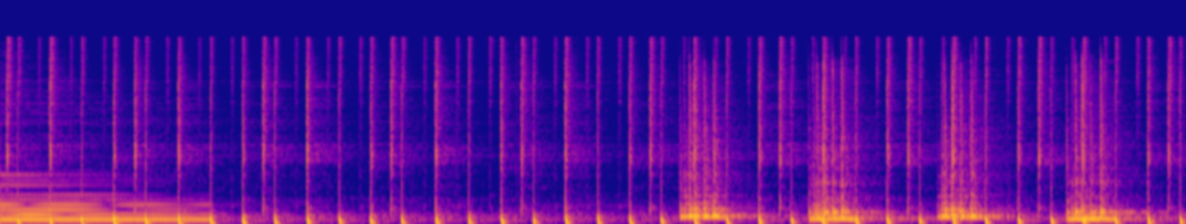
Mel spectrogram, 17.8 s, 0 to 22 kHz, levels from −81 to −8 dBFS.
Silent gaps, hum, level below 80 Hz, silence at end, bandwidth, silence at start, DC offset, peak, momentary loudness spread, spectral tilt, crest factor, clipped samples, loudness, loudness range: none; none; -28 dBFS; 0 s; 11.5 kHz; 0 s; under 0.1%; -4 dBFS; 9 LU; -5.5 dB/octave; 20 dB; under 0.1%; -27 LUFS; 4 LU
